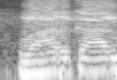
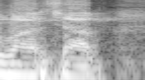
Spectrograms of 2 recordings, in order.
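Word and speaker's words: varchar: तो अब हम लोग ज्यादातर यूज करेंगे वारचार, वारचार, वारकार भी कहते हैं, इसको वारकेर भी कहते हैं, लेकिन फिलहाल इसको प्रोनाउंस करने का बेहतरीन तरीका क्या है? वारचार।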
